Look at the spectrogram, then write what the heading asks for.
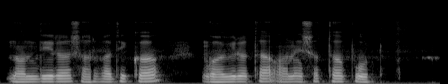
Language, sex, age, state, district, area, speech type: Odia, male, 18-30, Odisha, Malkangiri, urban, read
